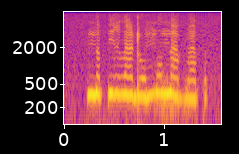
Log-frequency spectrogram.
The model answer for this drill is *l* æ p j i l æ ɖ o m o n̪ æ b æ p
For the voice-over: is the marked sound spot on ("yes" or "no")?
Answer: no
